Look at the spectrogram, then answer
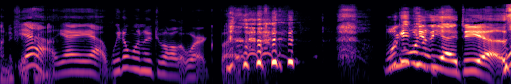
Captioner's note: laughs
